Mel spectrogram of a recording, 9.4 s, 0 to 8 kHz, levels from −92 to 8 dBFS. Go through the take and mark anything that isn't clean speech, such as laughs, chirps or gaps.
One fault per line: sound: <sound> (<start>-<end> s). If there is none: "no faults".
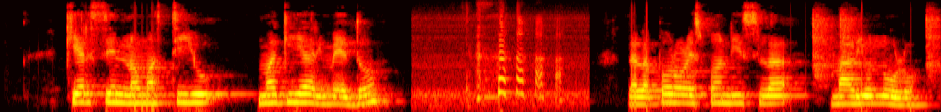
sound: laugh (4.2-5.8 s)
